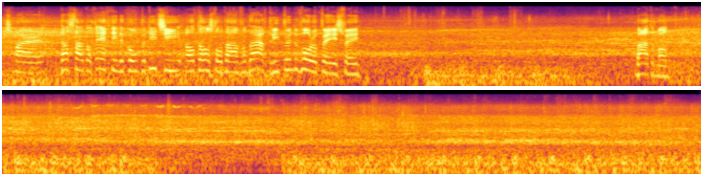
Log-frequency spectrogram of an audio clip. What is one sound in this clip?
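A large crowd murmurs and chants steadily in an open stadium.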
